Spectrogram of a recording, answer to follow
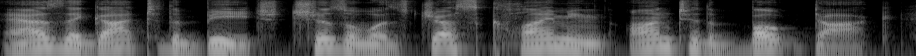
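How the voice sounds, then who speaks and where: A man reading a children's storybook aloud in an expressive, dramatic narrating style. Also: medium pitch, a little slow, dry recording, studio quality. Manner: animated, dramatic delivery. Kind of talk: expressive scripted narration for a read-along storybook.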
